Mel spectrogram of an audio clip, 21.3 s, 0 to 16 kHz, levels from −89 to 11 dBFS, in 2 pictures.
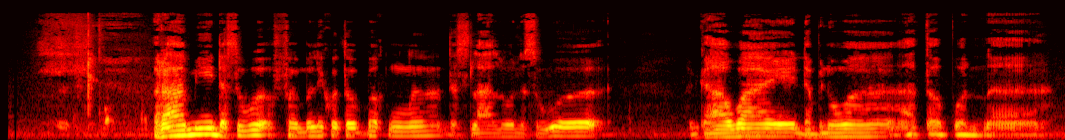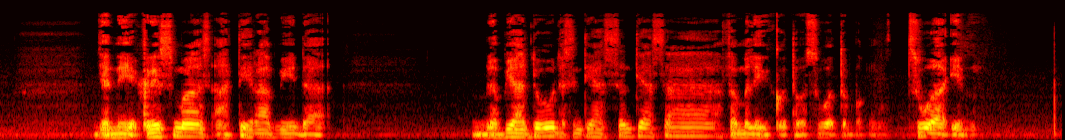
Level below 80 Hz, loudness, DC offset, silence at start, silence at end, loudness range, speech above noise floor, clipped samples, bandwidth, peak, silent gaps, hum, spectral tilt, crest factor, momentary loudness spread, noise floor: -50 dBFS; -22 LUFS; under 0.1%; 0.45 s; 0.9 s; 8 LU; 39 dB; under 0.1%; 11.5 kHz; 0 dBFS; none; none; -7 dB/octave; 22 dB; 17 LU; -60 dBFS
